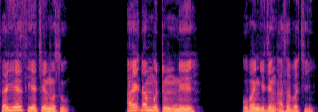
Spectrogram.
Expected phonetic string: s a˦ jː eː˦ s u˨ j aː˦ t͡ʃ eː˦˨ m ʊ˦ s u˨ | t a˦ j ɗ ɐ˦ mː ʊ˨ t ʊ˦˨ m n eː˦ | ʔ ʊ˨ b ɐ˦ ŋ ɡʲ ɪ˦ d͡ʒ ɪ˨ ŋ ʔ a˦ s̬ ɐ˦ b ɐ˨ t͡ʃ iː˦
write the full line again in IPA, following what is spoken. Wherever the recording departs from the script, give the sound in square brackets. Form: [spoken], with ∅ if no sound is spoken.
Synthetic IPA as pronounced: s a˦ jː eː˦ s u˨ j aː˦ t͡ʃ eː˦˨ m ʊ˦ s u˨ | [ʔ] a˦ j ɗ ɐ˦ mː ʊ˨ t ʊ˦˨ m n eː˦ | ʔ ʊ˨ b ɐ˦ ŋ ɡʲ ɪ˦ d͡ʒ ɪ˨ ŋ ʔ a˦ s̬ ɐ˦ b ɐ˨ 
